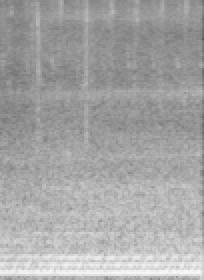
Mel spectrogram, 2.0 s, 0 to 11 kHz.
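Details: 1985 C4 Corvette V8 at cold idle on a 14-degree morning after the negative battery cable connection was fixed. Steady, even low rumble with no knocks or ticks; healthy idle while warming up.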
